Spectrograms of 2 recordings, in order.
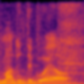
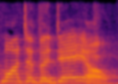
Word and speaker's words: Montevideo: of your way is mounted the grail it's pronounced montevideo monte monte de ver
